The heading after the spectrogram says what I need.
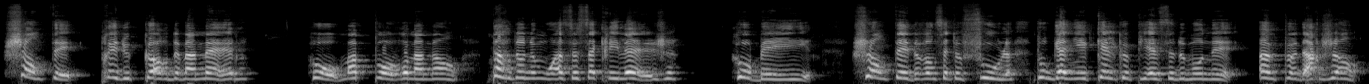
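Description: A woman's voice: high-pitched, takes it slowly, a bit bright, voice pushed up. A woman voicing a desperate young girl singer who pleads and sobs in a strained, tearful voice.

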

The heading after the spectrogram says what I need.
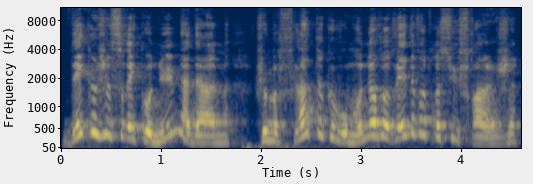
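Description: A woman's voice: a little high, very animated, moderate pace. Lady reading as a hot-headed gallant suitor, all drama and pleading, voice swoops up and down. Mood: fawning. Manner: theatrical, impassioned, pleading. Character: excitable fawning young gentleman suitor.

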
